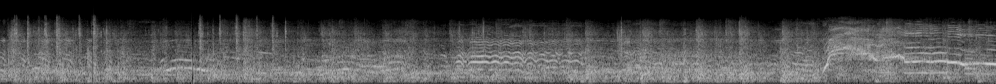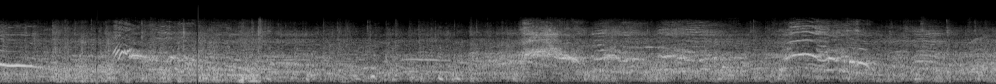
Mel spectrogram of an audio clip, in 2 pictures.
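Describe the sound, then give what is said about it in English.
In a film scene, a chaotic crowd of male asylum patients in a room shrieks and yells over each other in pandemonium, with sharp screams rising at intervals amid thuds and scuffling, loud and continuous throughout. “When they notice her, the room erupts in pandemonium, with many of the patients grabbing at and molesting Catherine.”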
